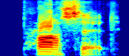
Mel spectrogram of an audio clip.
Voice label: "prosit", American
